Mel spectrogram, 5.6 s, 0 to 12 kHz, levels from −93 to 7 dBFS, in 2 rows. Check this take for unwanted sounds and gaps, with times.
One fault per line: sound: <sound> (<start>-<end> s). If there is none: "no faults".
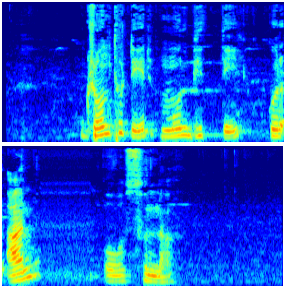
no faults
